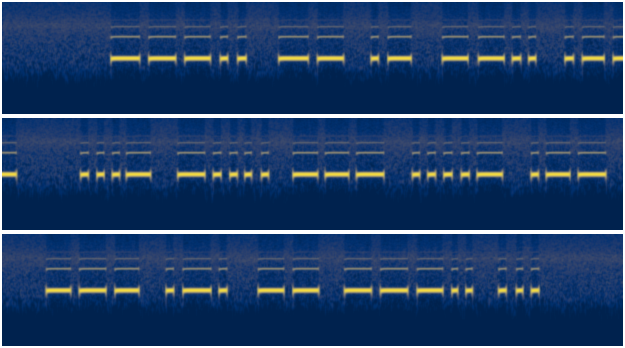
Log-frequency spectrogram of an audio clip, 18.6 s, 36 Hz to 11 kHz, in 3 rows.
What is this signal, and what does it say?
Morse code, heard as a keyed tone, hand-sent with a straight key, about 15 wpm, 620 Hz. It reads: 8MAZW V6O4W ORM8S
